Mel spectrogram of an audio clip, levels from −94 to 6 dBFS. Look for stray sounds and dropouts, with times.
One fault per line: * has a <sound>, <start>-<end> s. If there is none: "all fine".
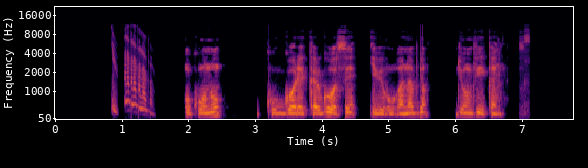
* has a chirp, 0.8-1.5 s
* has a laugh, 7.0-7.1 s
